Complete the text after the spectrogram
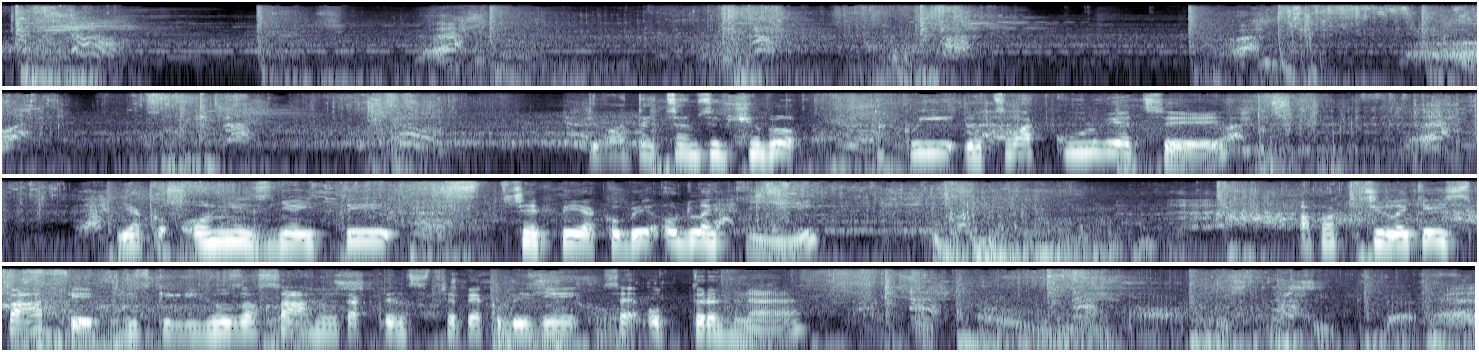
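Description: A sword clashes and clangs against armor.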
